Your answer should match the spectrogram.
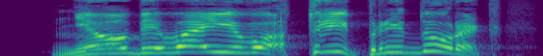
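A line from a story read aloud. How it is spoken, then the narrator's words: Roaring. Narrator (Russian): взревел Хаскель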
